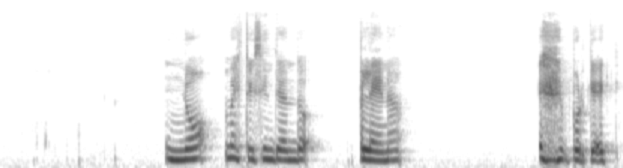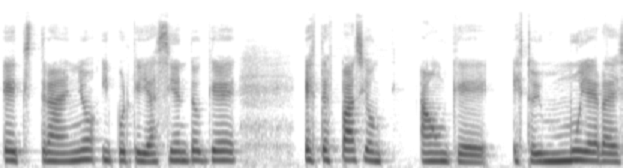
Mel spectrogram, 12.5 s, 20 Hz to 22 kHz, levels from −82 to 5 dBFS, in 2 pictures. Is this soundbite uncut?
yes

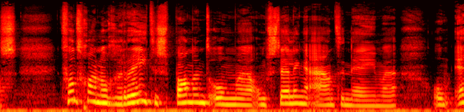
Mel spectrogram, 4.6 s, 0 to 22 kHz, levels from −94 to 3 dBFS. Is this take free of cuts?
yes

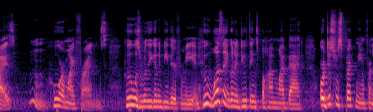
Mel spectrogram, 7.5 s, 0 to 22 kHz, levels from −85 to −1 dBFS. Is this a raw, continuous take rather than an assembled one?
yes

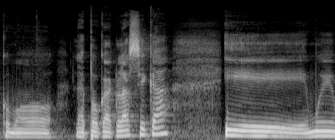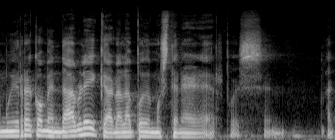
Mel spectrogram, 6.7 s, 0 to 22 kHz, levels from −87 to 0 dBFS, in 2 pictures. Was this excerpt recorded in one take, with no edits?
no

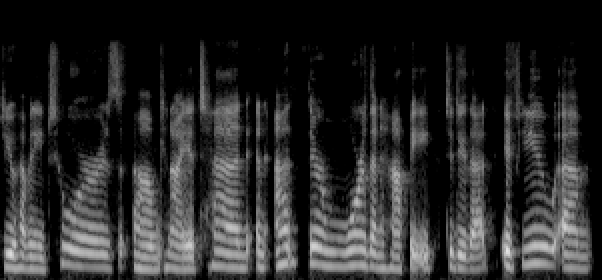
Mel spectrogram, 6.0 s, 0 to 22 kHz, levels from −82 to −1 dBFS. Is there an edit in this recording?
yes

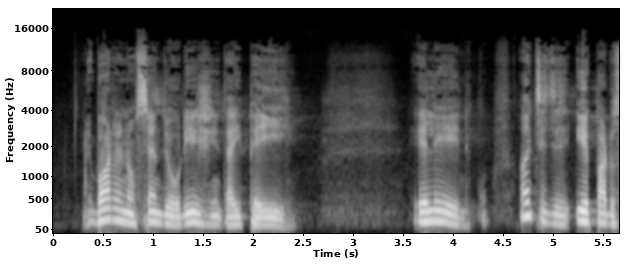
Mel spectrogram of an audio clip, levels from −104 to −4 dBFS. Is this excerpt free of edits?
yes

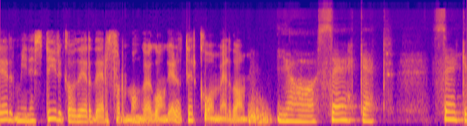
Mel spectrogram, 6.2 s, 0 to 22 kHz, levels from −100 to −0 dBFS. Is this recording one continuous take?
yes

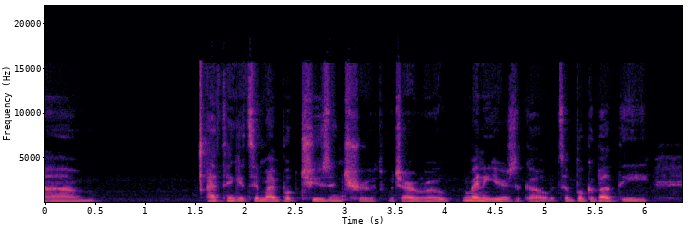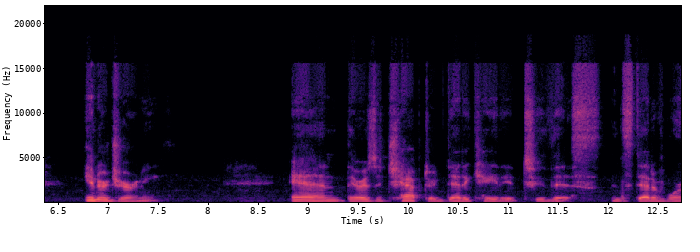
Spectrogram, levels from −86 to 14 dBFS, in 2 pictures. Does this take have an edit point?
no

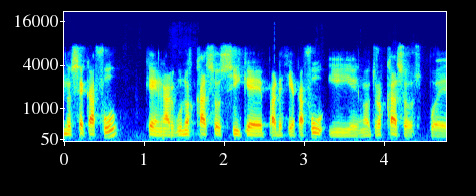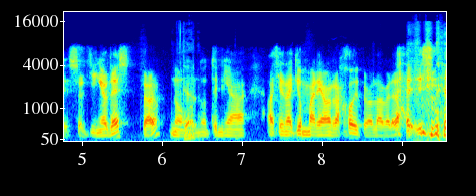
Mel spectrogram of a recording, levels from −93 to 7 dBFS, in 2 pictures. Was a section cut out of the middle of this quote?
no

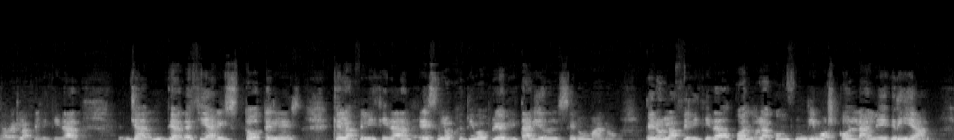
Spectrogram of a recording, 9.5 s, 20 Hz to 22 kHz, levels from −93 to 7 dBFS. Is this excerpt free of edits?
yes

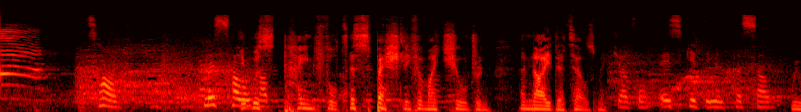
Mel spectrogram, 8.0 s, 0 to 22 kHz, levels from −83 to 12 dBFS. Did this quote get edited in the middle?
yes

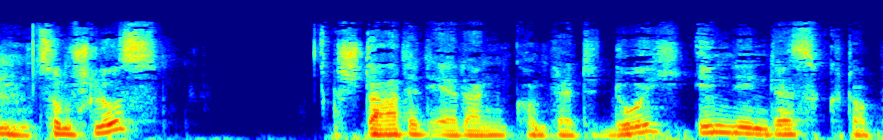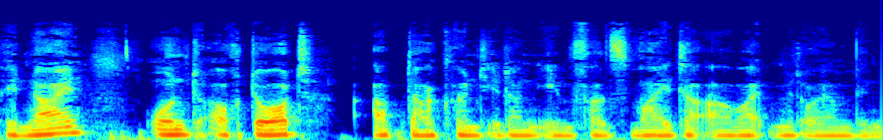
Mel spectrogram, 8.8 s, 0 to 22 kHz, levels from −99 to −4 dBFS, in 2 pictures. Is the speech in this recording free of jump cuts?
yes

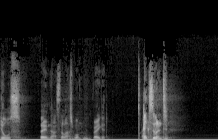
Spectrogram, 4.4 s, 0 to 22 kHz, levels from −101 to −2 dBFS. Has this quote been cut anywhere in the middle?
no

